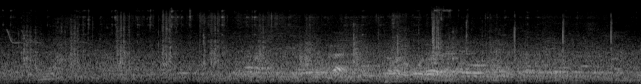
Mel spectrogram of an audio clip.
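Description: Hoofbeats of a racehorse galloping on a dirt track, an uneven run of dull thuds. Indistinct voices come in over it in the middle.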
